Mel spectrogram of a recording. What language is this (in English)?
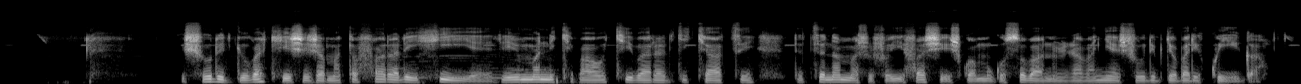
Kinyarwanda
